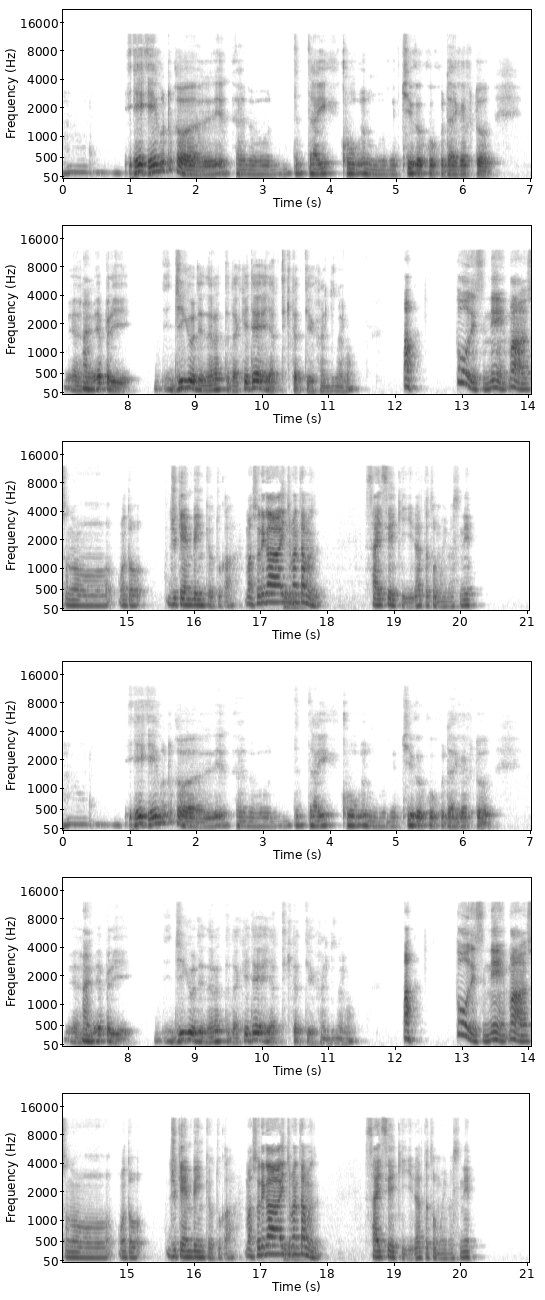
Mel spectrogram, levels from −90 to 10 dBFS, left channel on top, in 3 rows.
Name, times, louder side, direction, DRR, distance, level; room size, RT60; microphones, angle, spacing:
voice 1, 0.0-0.9 7.3-7.5 12.1-12.3 12.9-15.2 15.6-17.9 18.6-20.1, right 1 dB, 15° right, 0.4 m, -24 dB
voice 2, 0.9-6.5 7.0-8.0 8.4-11.4 17.4-17.6, left 2 dB, 50° left, 0.4 m, -24 dB
4.0 x 2.0 x 2.7 m
head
